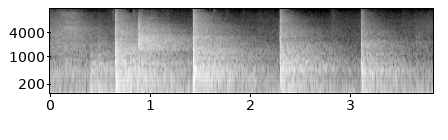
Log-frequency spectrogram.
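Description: Slow footsteps approaching in the Wiener Konzerthaus: four heavy, evenly spaced thuds about a second apart, each ringing out briefly, with fainter scuffs between them and no voices.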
